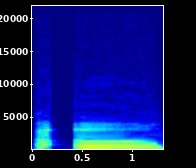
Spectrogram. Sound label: UHOH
